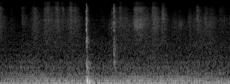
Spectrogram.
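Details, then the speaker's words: Vintage Blaupunkt classic-car radio after restoration, first bench test on a battery: two sharp speaker pops a quarter second apart over a low hum, with no audio. It has output and switches on and off but gives no sound. "well i can hear the speaker popping but i'm not getting any audio so it's got output but no sound you can hear it switching on and off just don't have any sound"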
